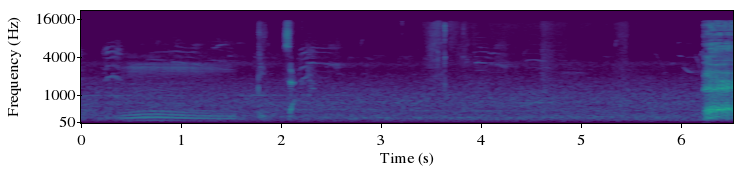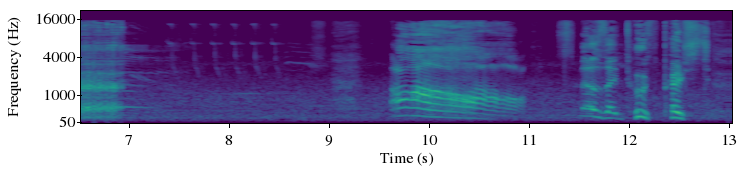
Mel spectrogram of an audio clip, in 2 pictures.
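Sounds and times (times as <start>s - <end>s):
man burping: 6.2s - 7.3s.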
